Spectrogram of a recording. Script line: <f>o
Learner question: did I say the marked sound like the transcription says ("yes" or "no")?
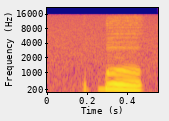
no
